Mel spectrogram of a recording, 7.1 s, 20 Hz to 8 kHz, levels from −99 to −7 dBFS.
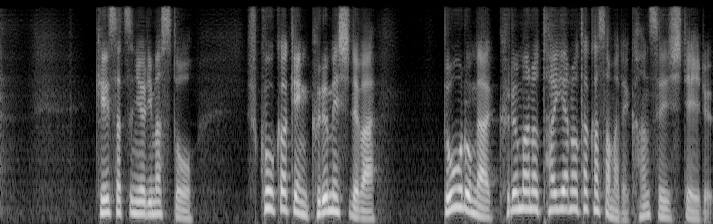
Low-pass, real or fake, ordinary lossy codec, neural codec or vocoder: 7.2 kHz; fake; MP3, 64 kbps; codec, 16 kHz, about 1 kbps, DyCAST, with the encoder's durations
